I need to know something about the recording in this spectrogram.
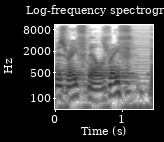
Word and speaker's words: Ralph: name is rafe mills rafe r-a-l-p-h is pronounced rafe but i can't pronounce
